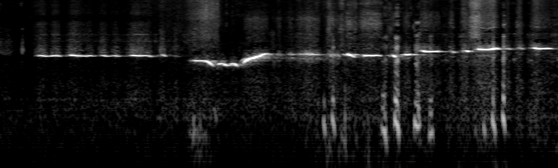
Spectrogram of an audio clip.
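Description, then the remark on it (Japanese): A person whistles a slow melody with long sustained notes and gentle pitch glides, fairly loud, with soft breathy sounds and light background noise underneath. “口笛ですね口笛ですねこれはなるほどねこう夕暮れに染まる海を眺めながらこう口笛なるほどシチュエーション込みで、うん、ただこの息のそうなんですよねこの方ね多分こう息を吸う時も口笛吹けるタイプの人”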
